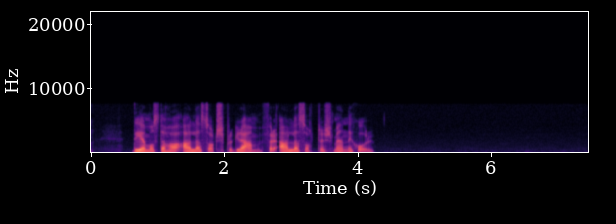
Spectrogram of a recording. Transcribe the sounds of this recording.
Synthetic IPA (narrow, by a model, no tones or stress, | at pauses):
d̪ɛmɔst̪əɦɑːʔalːasɔʈʂpʰɾʊɡɾamːfœɾʔalːasɔʈːəʂmɛnːɪɧʊ̰ɾ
